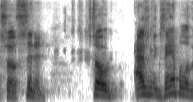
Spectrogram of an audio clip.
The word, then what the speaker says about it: Synod: for example uh the speaking of the Amazonian Cyanide and I noticed you pronounced it Synod am I pronouncing it wrong it's uh how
